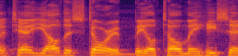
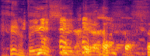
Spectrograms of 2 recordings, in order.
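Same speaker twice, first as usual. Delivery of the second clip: punchline through laughter, higher and louder; laughing; 6 semitones higher, 7 dB louder, slower than usual. Real, not acted. Punchline of funny story.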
